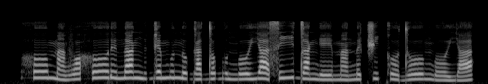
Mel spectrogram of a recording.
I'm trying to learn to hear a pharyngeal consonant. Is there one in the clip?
no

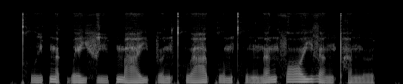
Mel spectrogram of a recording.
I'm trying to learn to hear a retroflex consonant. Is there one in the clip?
no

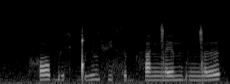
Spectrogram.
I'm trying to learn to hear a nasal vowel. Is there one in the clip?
no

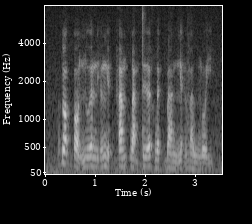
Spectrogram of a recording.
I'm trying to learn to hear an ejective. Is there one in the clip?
no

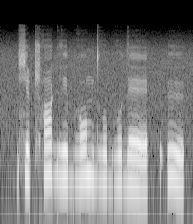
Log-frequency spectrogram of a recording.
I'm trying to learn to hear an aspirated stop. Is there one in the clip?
yes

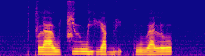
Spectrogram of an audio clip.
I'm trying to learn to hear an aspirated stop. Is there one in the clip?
no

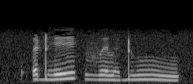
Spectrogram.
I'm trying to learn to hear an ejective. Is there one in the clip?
no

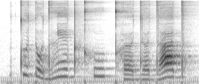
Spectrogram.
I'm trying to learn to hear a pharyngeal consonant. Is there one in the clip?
no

